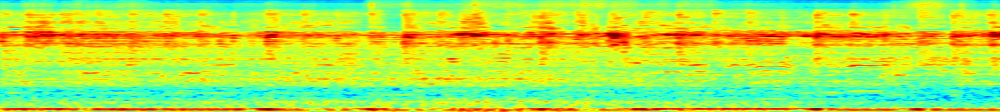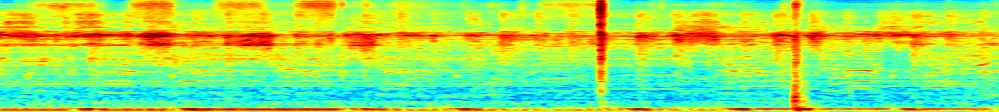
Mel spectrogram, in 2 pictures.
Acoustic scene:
car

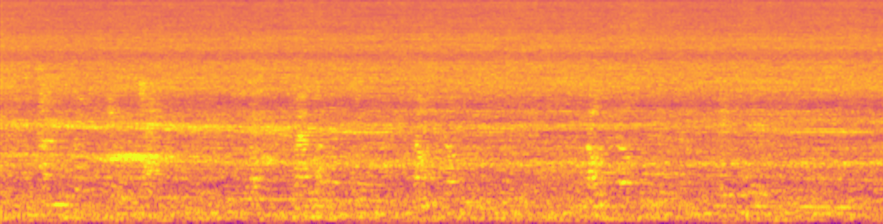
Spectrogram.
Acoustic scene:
subway train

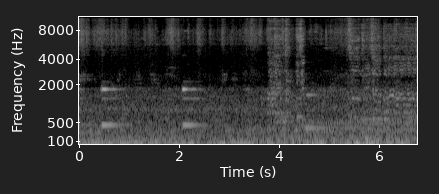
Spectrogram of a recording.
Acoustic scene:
car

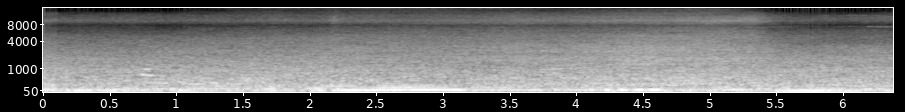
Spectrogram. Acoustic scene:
residential area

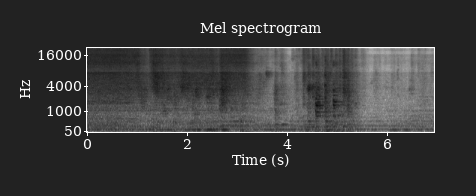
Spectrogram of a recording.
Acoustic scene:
restroom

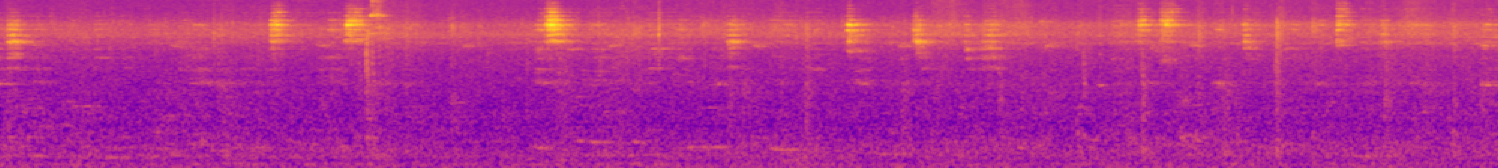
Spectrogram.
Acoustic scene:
crowded indoor space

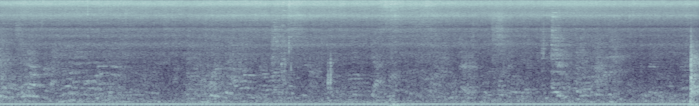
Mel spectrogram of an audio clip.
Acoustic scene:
restaurant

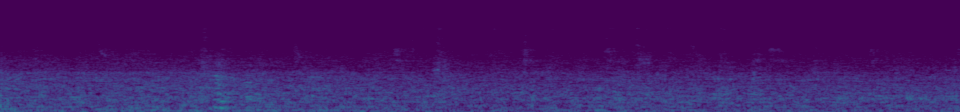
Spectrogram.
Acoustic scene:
residential area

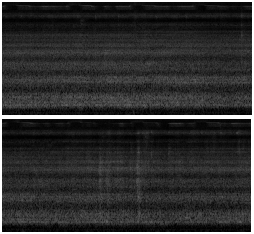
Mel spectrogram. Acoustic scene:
bus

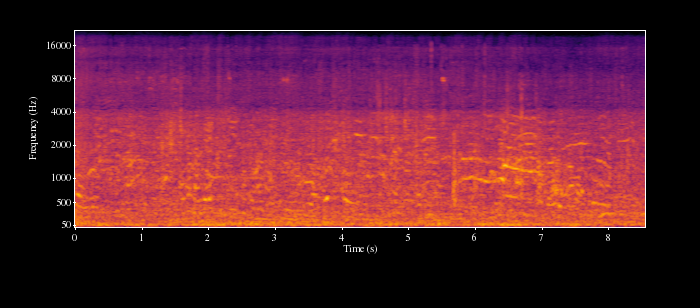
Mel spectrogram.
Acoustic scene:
park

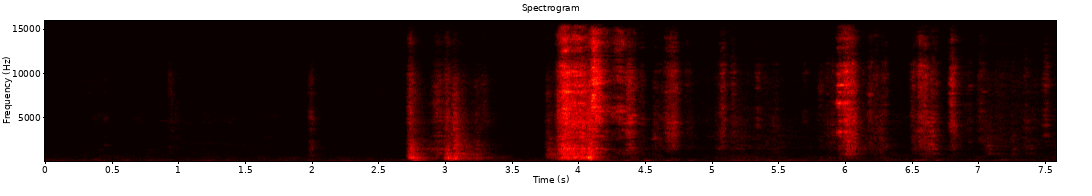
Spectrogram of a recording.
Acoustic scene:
kitchen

